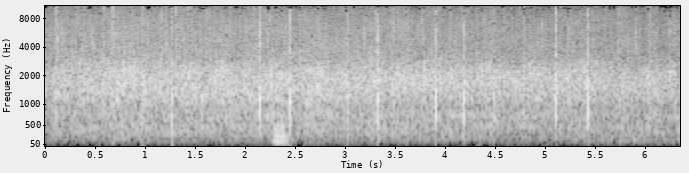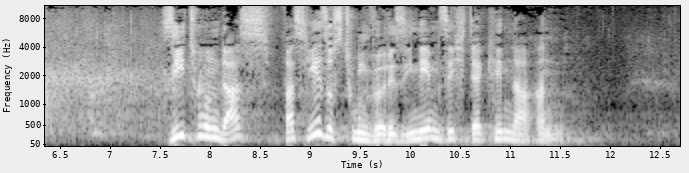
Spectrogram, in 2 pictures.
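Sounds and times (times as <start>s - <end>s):
audience applause: 0.0s - 8.0s
speech: 2.3s - 2.6s, 7.6s - 11.6s.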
